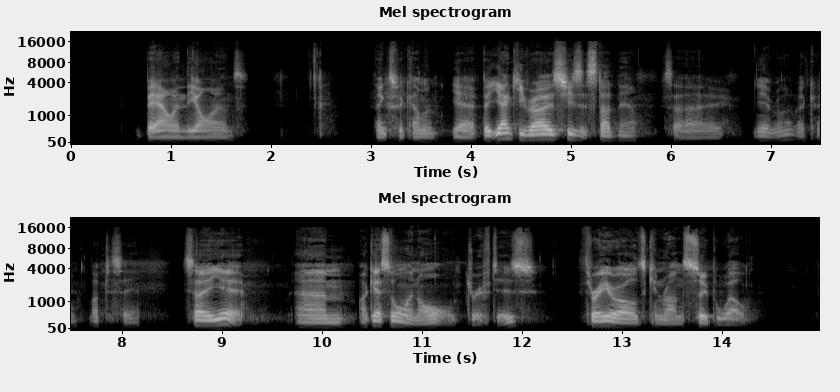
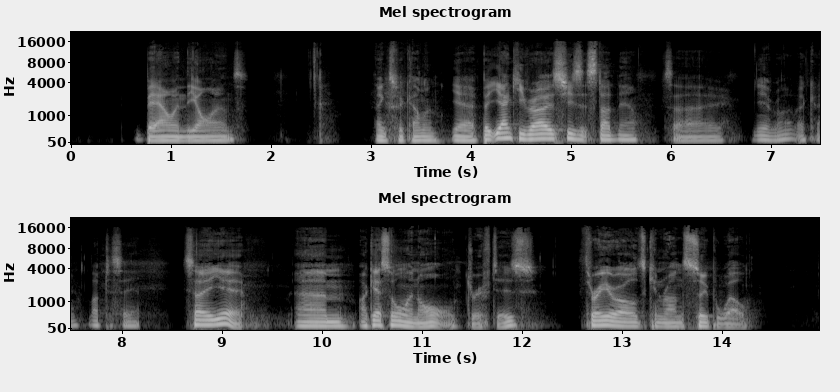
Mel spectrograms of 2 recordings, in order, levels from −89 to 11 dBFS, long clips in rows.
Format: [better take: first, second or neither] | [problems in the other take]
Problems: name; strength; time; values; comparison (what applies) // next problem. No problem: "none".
second | thin; somewhat; fading below 300 Hz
